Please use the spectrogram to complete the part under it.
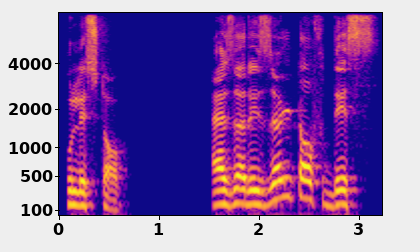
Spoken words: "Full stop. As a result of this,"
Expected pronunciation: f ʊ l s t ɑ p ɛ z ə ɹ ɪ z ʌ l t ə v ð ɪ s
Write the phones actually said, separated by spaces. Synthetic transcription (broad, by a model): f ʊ l s t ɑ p ɛ z ə ɹ ɪ z ʌ l t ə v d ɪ s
